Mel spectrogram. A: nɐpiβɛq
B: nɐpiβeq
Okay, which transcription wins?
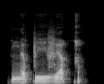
B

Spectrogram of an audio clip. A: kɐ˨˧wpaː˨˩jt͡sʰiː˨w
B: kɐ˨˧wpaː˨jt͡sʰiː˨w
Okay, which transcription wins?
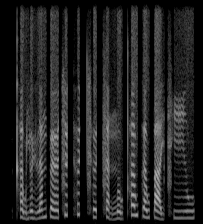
A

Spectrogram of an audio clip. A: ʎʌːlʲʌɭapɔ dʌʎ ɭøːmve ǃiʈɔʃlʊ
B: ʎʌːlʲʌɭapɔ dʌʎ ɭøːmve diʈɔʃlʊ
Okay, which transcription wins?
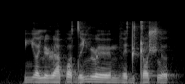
B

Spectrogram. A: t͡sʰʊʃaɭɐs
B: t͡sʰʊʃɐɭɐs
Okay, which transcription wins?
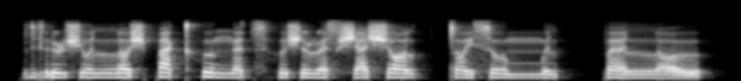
B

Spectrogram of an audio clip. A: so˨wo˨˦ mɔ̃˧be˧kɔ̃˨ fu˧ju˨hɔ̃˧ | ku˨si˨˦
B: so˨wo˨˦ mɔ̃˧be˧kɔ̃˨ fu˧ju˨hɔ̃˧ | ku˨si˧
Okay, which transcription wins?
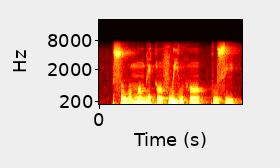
A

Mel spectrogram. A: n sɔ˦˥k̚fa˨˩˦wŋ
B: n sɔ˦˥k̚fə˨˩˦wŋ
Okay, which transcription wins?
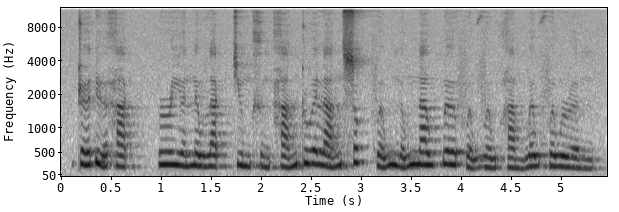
B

